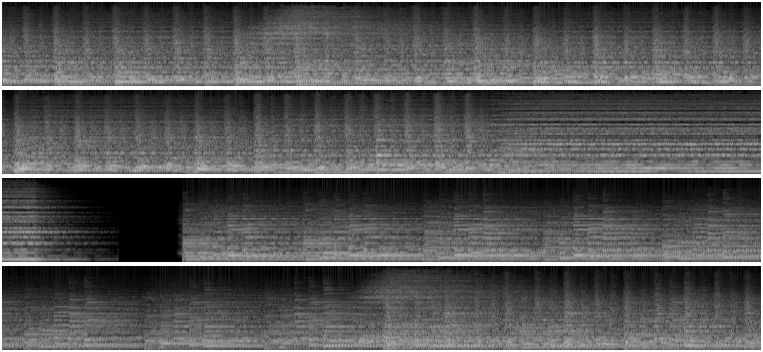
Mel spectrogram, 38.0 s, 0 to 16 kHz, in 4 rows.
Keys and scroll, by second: 0.3 ctrl+z, 26.4 ctrl+r, 34.8 Delete, 36.5 space.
